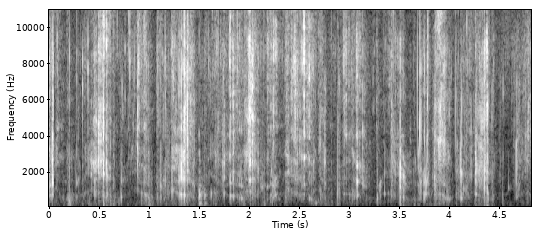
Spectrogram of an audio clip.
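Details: Domestic golden retriever chewing snacks including raw chicken, giant homemade jelly, apple, paprika or sweet potato; moist crunching bites in irregular bursts about every half second, with smacking mouth sounds in a small room.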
